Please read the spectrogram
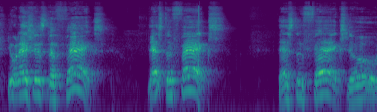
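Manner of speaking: high, slow gloating. Real, not acted. Gloating at trolls about getting paid, slow high smugness. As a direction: lean on it, smug.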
